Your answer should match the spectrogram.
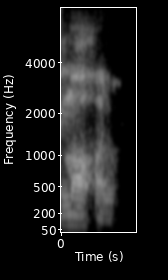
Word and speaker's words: Mochon: Well, I accept all the versions of my last name pronunciations, but my dad would say Mochon.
